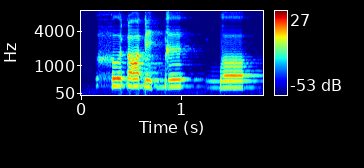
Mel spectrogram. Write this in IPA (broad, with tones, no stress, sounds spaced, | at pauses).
h u˧ ɗ ɔ˧ ɗ i˨ ɡ͡b ɨ˧ | ɡ͡b o˨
